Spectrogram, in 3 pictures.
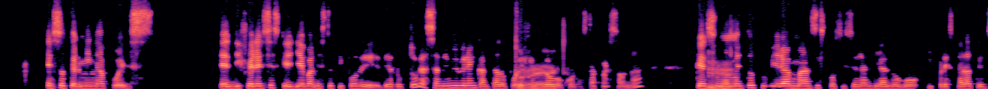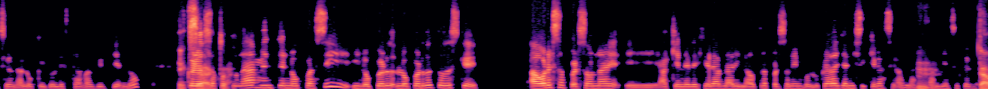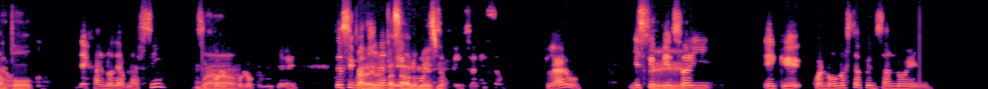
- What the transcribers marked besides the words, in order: other background noise
- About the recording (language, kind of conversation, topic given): Spanish, unstructured, ¿Has perdido una amistad por una pelea y por qué?
- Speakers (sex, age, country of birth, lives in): male, 40-44, United States, United States; other, 30-34, Mexico, Mexico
